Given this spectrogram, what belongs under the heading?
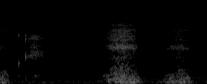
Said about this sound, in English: That was an elephant sneezing. If you heard that, please forgive him.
